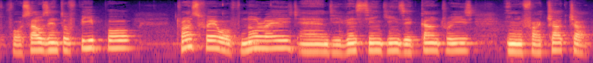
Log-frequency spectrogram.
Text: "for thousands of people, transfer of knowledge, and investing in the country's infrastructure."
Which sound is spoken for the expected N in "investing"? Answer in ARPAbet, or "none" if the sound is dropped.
none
